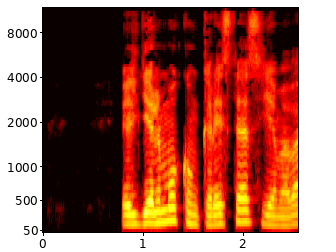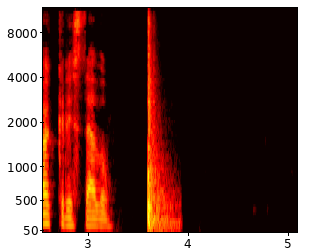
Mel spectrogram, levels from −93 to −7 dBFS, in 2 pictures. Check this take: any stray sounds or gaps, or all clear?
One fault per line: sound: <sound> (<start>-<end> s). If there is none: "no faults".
sound: thud (3.6-3.9 s)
